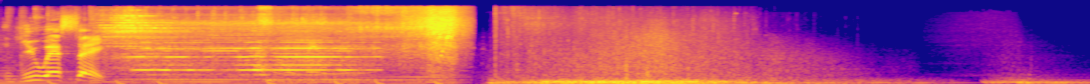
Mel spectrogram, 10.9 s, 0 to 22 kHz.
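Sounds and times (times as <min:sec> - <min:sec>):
deep booming rumble: 0:04.8 - 0:10.9.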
